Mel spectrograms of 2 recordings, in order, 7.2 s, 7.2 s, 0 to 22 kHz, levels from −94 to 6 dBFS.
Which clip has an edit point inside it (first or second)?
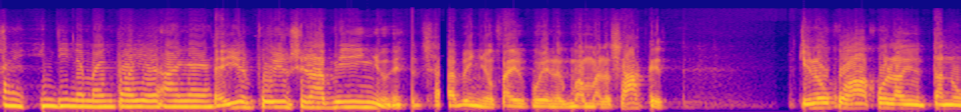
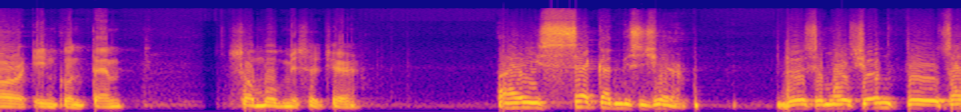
first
